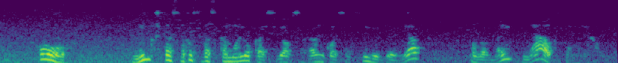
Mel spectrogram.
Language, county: Lithuanian, Šiauliai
